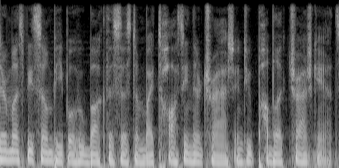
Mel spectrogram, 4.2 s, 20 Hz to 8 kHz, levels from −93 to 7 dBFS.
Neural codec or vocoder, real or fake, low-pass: none; real; 7.2 kHz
